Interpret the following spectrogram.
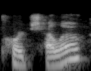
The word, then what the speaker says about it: Porcello: This one has pigs on it, which Porcello, which is how I pronounce my name, but you should pronounce it Porcello, and that means little pig in Italian, so I think that's kind of fun.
